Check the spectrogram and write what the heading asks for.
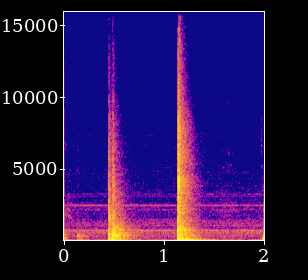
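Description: A cardboard box set down on a wooden tabletop: two short dull knocks, about half a second and a second in, the second louder and deeper.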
